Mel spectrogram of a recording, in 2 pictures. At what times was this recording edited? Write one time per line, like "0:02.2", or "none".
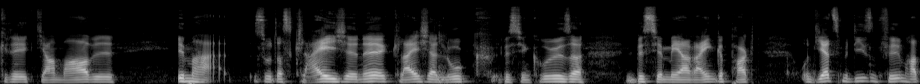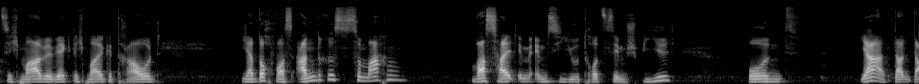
0:05.0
